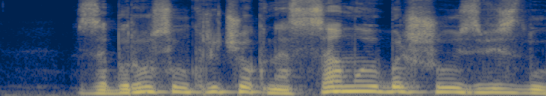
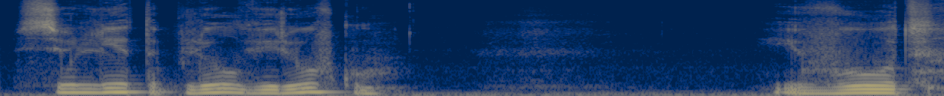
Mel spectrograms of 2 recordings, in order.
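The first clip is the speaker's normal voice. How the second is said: slow, soft rueful musing; sorrowful; 4 dB quieter, slower than usual. A narrator's reading. Hare hanging in the sky, slow sorrowful thought. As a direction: think it aloud sadly and slowly. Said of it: "горестно думал заяц".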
